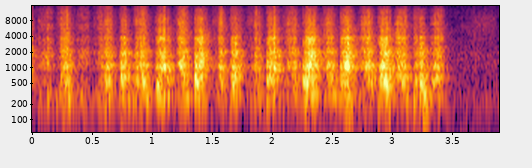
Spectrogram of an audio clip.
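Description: A wooden stylus scratches the wax coating at the bottom of a flat sheet of scratch art paper, making about fifteen quick, rhythmic rasping strokes centered near 1 kHz with bright, airy edges. The strokes stop at about 3.5 seconds, leaving near silence.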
